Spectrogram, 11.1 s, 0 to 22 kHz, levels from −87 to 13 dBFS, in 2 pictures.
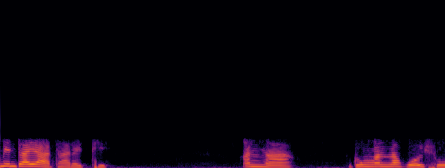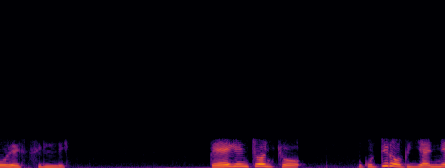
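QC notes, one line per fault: throughout, G.729 codec: nothing above 4 kHz survives, and the speech has a plainly audible rough, synthetic texture, because each short frame is rebuilt from a vocal tract filter, a pitch predictor and a few pulses. This fits an 8 kbit/s G.729A stream.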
